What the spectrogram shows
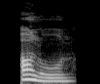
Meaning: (postposition) from under, from below; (adverb) alternative form of alul
- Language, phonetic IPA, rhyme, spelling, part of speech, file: Hungarian, [ˈɒloːl], -oːl, alól, postposition / adverb, Hu-alól.ogg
